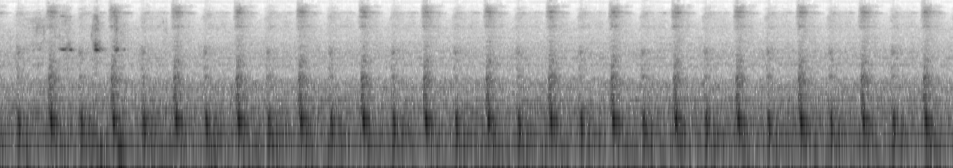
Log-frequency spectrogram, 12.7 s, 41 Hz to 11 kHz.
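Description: Steady rhythmic mechanical chuffing, about 72 pulses a minute: the cold head pump of an MRI scanner, a normal running sound.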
